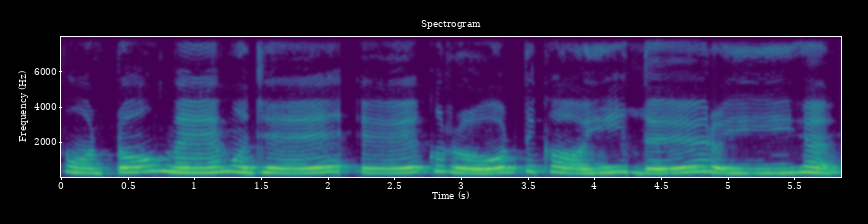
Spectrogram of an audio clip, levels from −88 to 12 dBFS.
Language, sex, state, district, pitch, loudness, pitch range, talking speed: Hindi, female, Madhya Pradesh, Umaria, 275 Hz, -12 LUFS, 255-295 Hz, 90 wpm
